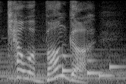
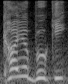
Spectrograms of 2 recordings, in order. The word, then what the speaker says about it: Kayabuki: a really strange name who's this cowabunga it's pronounced kayabuki ek that would be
